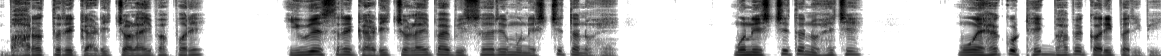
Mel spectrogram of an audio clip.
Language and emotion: Odia, fearful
